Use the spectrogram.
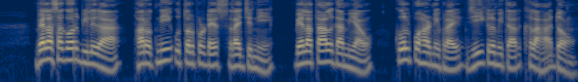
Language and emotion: Bodo, neutral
